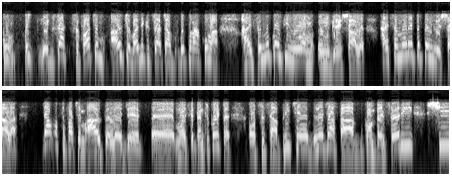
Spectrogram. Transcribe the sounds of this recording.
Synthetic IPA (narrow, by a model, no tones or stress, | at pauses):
kumpəjeɡzak̚t̪səfat͡ʃe̞malt̪̚t͡ʃe̞vad̪ekɨt̪̚t͡ʃejat͡ʃe̞amfək̬ut̪̚pɨnəakuma̰hajsənuko̞nt̪inuəmɨŋɡɾe̞ʃaləhajsənuɾep̪et̪əɨŋɡɾe̞ʃala̰ | d̪aosəfat͡ʃe̞ma̰lt̪əle̞d͡ʒe̞əmojsepe̞nt̪ɾukəo̞jt̪əosəse̞aplit͡ʃe̞le̞d͡ʒaast̪ako̞mp̬e̞nsəɾiʃi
